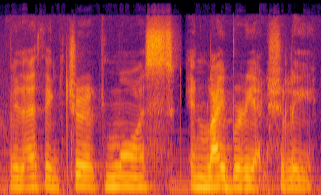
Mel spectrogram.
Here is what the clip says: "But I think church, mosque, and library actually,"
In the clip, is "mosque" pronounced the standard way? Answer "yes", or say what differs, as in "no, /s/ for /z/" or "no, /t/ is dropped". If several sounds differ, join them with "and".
no, /k/ is dropped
